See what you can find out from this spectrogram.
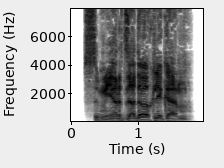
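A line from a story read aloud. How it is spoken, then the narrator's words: Viking's yell. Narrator (Russian): заорал викинг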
